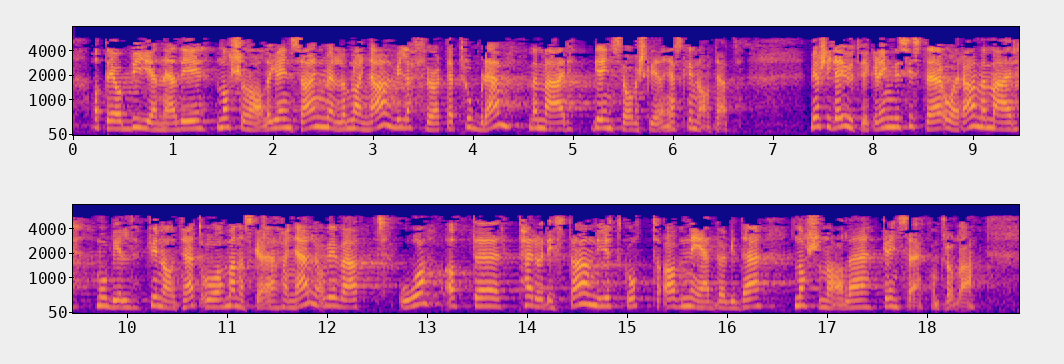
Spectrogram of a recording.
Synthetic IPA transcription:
ʔɑt̪̚d̪ɛɔbyːəneːd̪ɪnɑʂʊnɑ̰ːləɡɾɛnsɑnmɛlːɔmlɑnːəʋɪlhɑføːʈ̪ɛpʰɾʊbleːmːɛmeːɾɡɾɛnsəoːʋəʂkɾiːd̪ɪ̰ŋəskʰɾɪmɪnɑ̰lɪt̪ʰḛːt̪ | ʋɪhɑʂɪt̪ːæʉːt̪ʰʋɪklɪŋd̪ɪsɪst̪əoːɾəmɛmæːɾmʊbiːlkʰɾɪmɪnɑlɪt̪ʰeːt̪ʰɔmɛnːəskə̰ɦɑnəlɔ̰ʋɪʋeːt̪ɔɑ̰t̪t̪ʰːæɾʊɾɪst̪ɑnyːt̪ɡɔt̪ːɑ̰ʋneːbœɡd̪ənɑʂʊnɑ̰ːləɡɾɛnsə̰kʰʊnt̪ɾɔ̰lːə̰

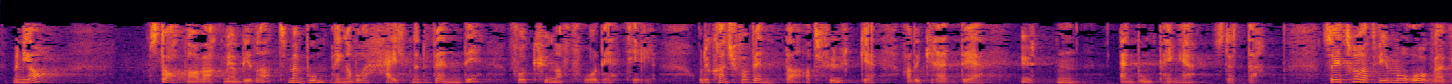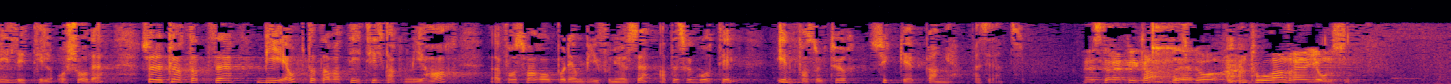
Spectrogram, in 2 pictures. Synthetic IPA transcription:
mɛnjɑː | st̪ɑːt̪nəhɑɾʋæʁt̪mɛɔbiːd̪ɾɑt̪ːmɛnbʊmpʰɛŋːəʋṵːɾəhæɪlt̪nœd̪ʋɛnd̪ɪfɔɾɔkʰʉnːəfo̰ːd̪ɛ̰t̪ʰɪ̰lɔd̪ʉkʰɑnɪçə̥fɔɾʋɛnt̪ɑ̰ɑ̰t̪fʏlkə̰hɑd̪ːəɡɾɛ̰d̪d̪ɛ̰ | ʉːt̪n̩ | æɪnbʊmpʰɛŋːə̰st̪œt̪ːə | sɔjɛɡt̪ʰɾuːɾɑt̪ʋɪmɔʔoːɡʋæːɾəʋɪlːɪt̪ʰɪlɔ̰ʃoːd̪ɛ̰sɔɛɾd̪ɛkʰlɑːʁɾt̪ɑt̪ʋɪæɾɔpt̪ʰɑt̪ːɑʋɑt̪̚d̪ɪt̪ʰɪlt̪ʰɑːkənəʋɪɦɑɾfɔɾɔsʋɑːɾəoːɡ̚pʰɔd̪ɛɔmbyːfɔɾnyːəlsəɑ̰t̪̚d̪ɛskɑɡoːt̪ʰɪl | ʔɪnfɾɑst̪ɾʉk̚t̪ʰʉːɾsʏkːəlɡɑŋːəpʰɾɛ̰sɪd̪ɛ̰nt̪ | nɛst̪əɾɛplɪkʰɑnt̪əɛd̪oːt̪ʰuːʁɑnd̪ɾeːjʊnsn̩

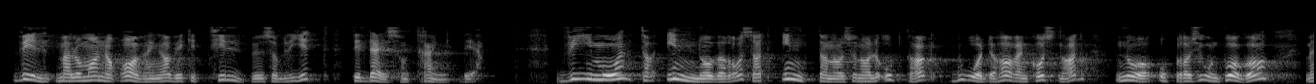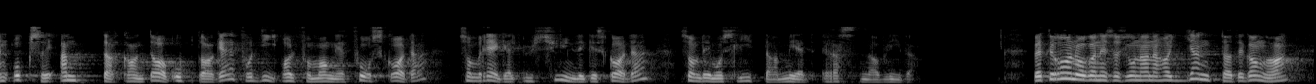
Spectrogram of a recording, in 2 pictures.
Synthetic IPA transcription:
ʋɪlmɛlːɔmhɑnːəʔɑːʋhɛŋːəɑʋɪlkət̪ʰːɪlbʉːsɔmblɪʁjɪt̪ʰːɪld̪æɪsɔmt̪ʰɾɛŋːd̪ɛ | ʋɪmɔt̪ʰɑːɪnːoːʋəɾɔsɑt̪ɪnt̪əʁnɑʂɪʊnɑːləʔʊpd̪ɾɑːɡboːd̪əɦɑːɾæɪnkʰɔst̪nɑd̪ | nɔɾʊpəɾɑʂuːnn̩pʰoːɡoːɾmɛnɔksɔɪʔænt̪əɾkɑnt̪ɑʋʊpd̪ɾɑːɡəfɔd̪iːʔɑlt̪fɔɾmɑŋːəfoːɾskɑːd̪ə | sɔmʁeːɡəlʉsyːnlɪɡəskɑːd̪əsɔmd̪ɛɪmɔsliːt̪əmeːd̪ɾɛst̪n̩ɑ̰ʋliːʋə | ʋɛt̪əʁɑːnɔɾɡɑnɪsɑʂjuːnɑnəɦɑɾjɛnt̪ɑt̪ɪɡɑŋːɑ

